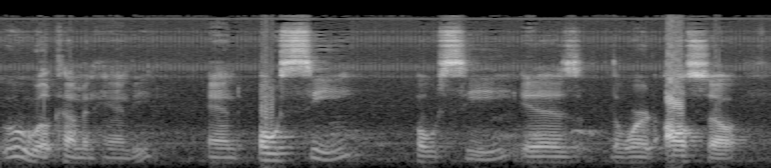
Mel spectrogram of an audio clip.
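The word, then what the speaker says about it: aussi: M OC o like the big capital letter O C like a big cap letter C in English OC that's how it's pronounced so let's say those one after the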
